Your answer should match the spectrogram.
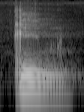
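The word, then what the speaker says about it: niệm: And the top here it mean in Sino Vietnamese we pronounce it gim and gim means the present moment.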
